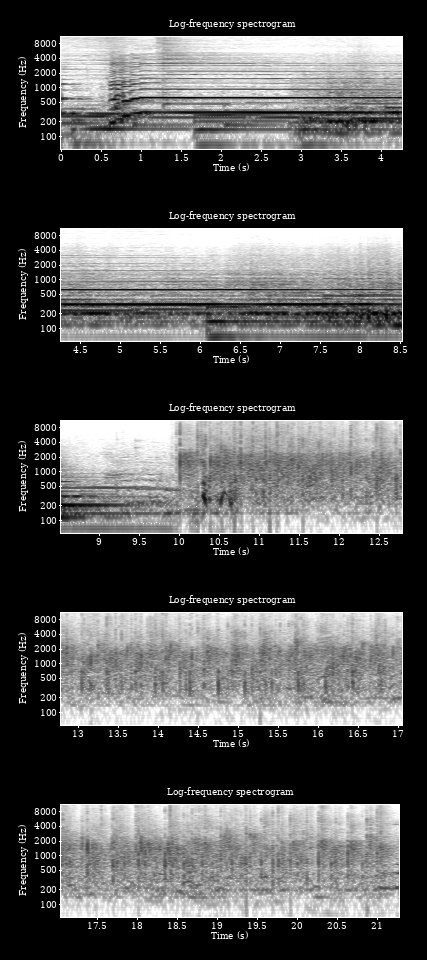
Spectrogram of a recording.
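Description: Jazz quartet holding its final chord: a saxophone sustains one long note over double bass, guitar and drums, fading out about nine seconds in. From about ten seconds on, an audience applauds.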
